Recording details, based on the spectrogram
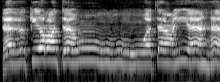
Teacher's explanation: تا کو واو کے ساتھ ملا کر یہاں ادغام کریں گے، یہاں غنہ کر کے پڑھیں گے۔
